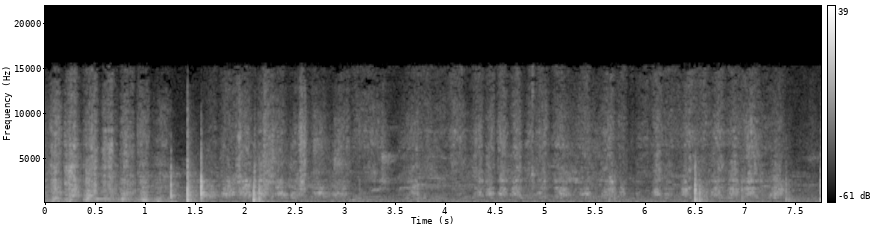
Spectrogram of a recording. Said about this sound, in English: we're just going to take our spoon and kind of help the butter melt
